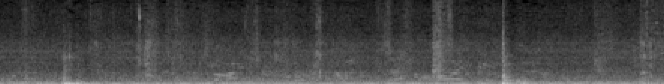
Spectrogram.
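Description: Large kitchen knife chopping pineapple on a wooden chopping block, a few irregular knocks of the blade against the wood, over a steady low hum and faint background voices.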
